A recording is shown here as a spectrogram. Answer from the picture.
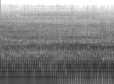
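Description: Electric guitars and bass letting a held chord ring on through the amplifiers, steady and without drums, the low notes shifting a little past a second in.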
